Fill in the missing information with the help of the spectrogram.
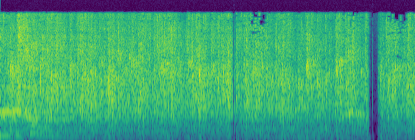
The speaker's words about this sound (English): So, clap for me in that.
